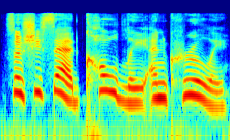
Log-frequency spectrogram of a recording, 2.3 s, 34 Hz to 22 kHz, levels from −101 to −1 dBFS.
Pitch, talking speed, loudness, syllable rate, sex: 245 Hz, 155 wpm, -17 LUFS, 3.7 syllables/s, female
